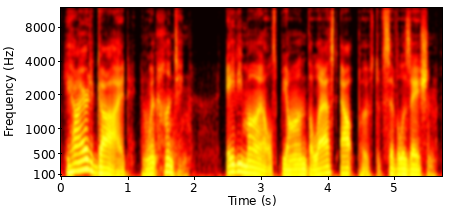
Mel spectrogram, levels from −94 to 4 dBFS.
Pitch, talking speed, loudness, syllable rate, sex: 105 Hz, 155 wpm, -17 LUFS, 5.0 syllables/s, male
